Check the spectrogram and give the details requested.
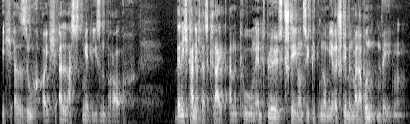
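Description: A proud Roman war hero in classic radio drama. His low voice is bright and hard-edged, formal and clipped, with echo around it. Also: normal speed. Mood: proud reluctance. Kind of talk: classic German radio play. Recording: echoey radio drama studio.

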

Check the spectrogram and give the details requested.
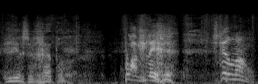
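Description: Excitable, self-important family man. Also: fairly high pitch, moderate pace, creaky, full character voice. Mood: urgent. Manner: officious, excitable. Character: self-important, worried husband and father, dismissive of rumours. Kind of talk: radio play acting. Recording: noisy old radio play, vehicle sounds.

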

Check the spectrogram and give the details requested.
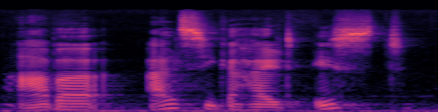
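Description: Radio drama casting: exacting, quietly smitten codemaster, very low voice, hesitant and precise, wistful. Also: male voice, unhurried. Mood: reflective storytelling. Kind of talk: German radio drama acting.

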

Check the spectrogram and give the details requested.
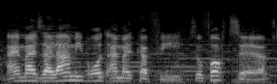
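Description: A man's voice: on the high side, expressive, normal speed, pushed and bright, soft background music. A man playing an eager, polite counter server in a German radio drama, deferential to the customers.

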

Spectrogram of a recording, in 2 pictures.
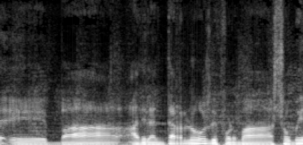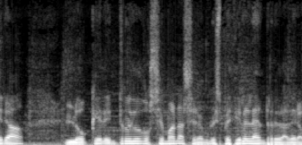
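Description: A man's voice: medium pitch, darkish tone. A man with an accent from Spain, hosting a conversational radio interview. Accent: Spanish (Spain). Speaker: radio host interviewing a guest.

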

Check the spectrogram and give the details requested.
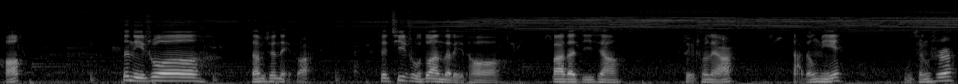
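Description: A man's voice: mid-range voice, animated, measured pace, long pauses, slight background noise, natural voice. A man playing an easygoing, teasing senior fellow apprentice in an audio drama.

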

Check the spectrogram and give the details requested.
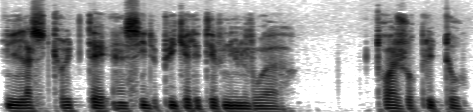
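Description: A man's voice: low-pitched, monotone, normal speed, breathy edge. A man reading literary prose as a restrained narrator in a radio play.

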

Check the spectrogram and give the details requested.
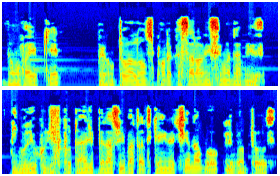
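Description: A man's voice: mid-range voice, fairly even intonation, quick pace. Male story narrator, slightly muffled lo-fi. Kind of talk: scripted dramatic story narration. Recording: dull lo-fi audio with music underneath.

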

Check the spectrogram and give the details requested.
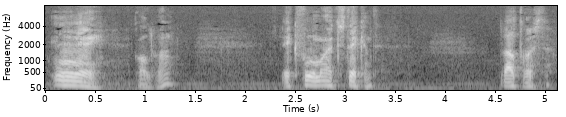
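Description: A brooding British general in a radio play. His voice is low and very husky. It rises and falls a lot, and often drops to a hushed whisper. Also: very animated, slow, full character voice. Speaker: general and narrator. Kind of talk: 1960s Dutch radio drama.

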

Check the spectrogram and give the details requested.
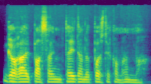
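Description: A male narrator with a medium-pitched voice reads an audio fiction story. His delivery is scripted storytelling, setting out scenes in prose. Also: fairly even intonation, fast, darkish tone.

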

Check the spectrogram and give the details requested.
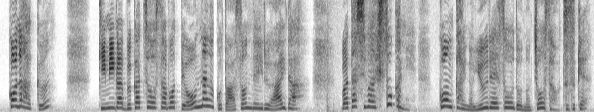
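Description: A woman playing a bookish high-school senior girl in an audio drama, proud and easily flustered, with a theatrical, gushing manner. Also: a bit bright, dry recording. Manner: theatrical, gushing, self-important. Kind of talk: anime-style audio drama acting. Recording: studio drama with music underneath.

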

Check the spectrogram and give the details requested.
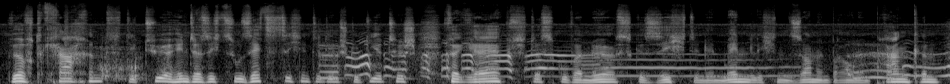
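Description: A man narrating a literary radio play with dramatic, ornate storytelling. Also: fairly low pitch. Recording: loud music behind voice.

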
